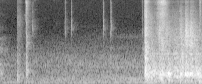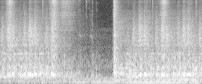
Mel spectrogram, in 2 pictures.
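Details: Engine with a long-running backfiring issue, first start after installing a new distributor: brief crank, catches at about three seconds into an uneven, lumpy, wavering idle; timing found a little off.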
